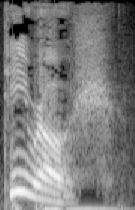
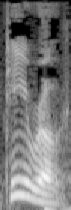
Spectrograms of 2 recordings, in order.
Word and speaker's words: Tirosh: The second one is Tirosh. T long I R long O S H. Tirosh. Tirosh is new wine.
